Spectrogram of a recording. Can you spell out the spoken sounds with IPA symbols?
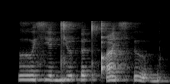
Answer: ɣ ɯ sʲ ɛ dʲ ɯ ʔ ɾ ɵ t qʼ ɛ̃ sʲ ʔ ɯ b

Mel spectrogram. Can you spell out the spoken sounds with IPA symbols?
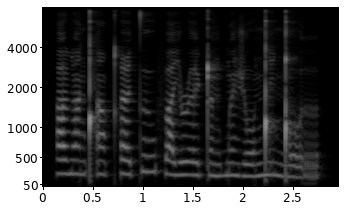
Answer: a ɳ ã ǃʼ ã qʰ i t̪ ɯ u̯ f a i̯ ɹ ɘ i̯ ʈ ə̃ ɡ͡b ə̃ ʒ o ŋ͡ǃ i ŋ͡ǃ o r

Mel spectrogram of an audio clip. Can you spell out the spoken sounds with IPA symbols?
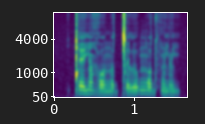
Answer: ǃ ɛ j ã ɦ ɔ n ɔ d ǀ ə l o ŋ͡m ɔ d f õ j ə̃ j

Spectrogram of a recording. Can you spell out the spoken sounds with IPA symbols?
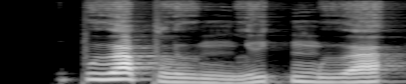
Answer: p ɯ˥˩ a̯ p l ɯ˨˩ ŋ l i˥˩ t̚ m ɯ˦˥ a̯

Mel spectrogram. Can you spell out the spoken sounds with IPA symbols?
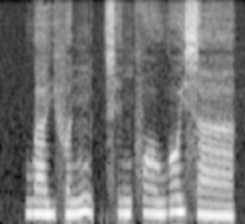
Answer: w aː˨˩ j f ɐ˨˥ n ŋ ɵ˨˥ t̚ t͡sʰ ɪ˨˥ ŋ f ɔː˨ w ɔː˥ j s aː˨˩

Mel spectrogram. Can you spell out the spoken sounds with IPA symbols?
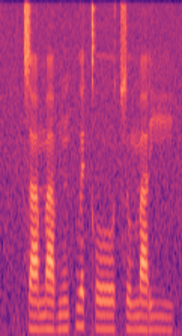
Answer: t͡s a˨ m a˨ b ũ˨ kʷ ɛ˦ kʰ oː˨ t͡s ʊ˨ m a˨ ɾ iː˨

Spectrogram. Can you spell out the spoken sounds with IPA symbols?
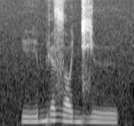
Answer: i bʲ ɐ z ɔ d͡ʑ ɨ

